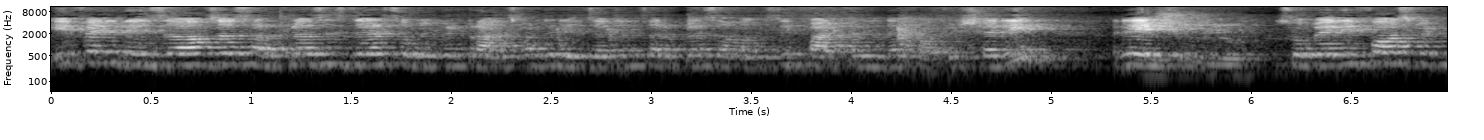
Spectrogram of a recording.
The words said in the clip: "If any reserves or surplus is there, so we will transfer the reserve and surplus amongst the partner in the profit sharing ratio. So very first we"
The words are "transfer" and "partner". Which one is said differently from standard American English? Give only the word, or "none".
partner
